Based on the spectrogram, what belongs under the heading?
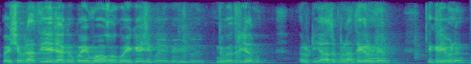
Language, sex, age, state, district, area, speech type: Dogri, male, 45-60, Jammu and Kashmir, Reasi, rural, spontaneous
